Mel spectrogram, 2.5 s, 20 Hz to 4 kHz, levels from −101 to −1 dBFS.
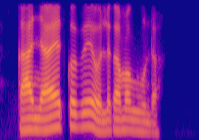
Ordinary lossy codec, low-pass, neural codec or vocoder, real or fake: none; 3.6 kHz; autoencoder, 48 kHz, 32 numbers a frame, DAC-VAE, trained on Japanese speech; fake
